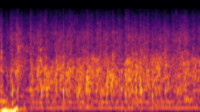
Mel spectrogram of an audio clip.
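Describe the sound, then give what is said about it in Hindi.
A crowd applauds steadily after a call of 'thoko taali' in a mock sermon by someone in the style of a Sidhu fan, dense overlapping claps filling the space at a consistent loudness, with a brief voice fragment at the very start before the clapping takes over. “ठुको ताली।”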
